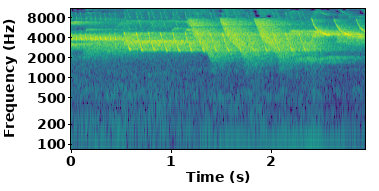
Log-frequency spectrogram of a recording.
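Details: Breeding-season canary song delivered as a loud, fast rolling trill of high chirps that steps up in pitch and ends with quick descending whistled notes; a faint low hum underneath.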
